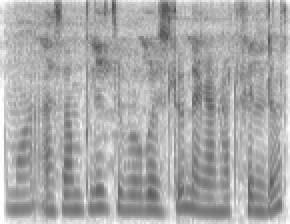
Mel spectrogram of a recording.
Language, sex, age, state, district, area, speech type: Assamese, female, 18-30, Assam, Dibrugarh, rural, spontaneous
